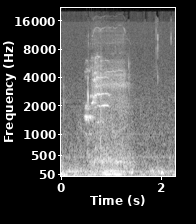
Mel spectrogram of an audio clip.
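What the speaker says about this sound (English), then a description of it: "Your cat yelling in the background" A cat yowls in the background, a drawn-out rising meow heard faintly through soft room noise, with a couple of tiny chirps afterward and no voices.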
